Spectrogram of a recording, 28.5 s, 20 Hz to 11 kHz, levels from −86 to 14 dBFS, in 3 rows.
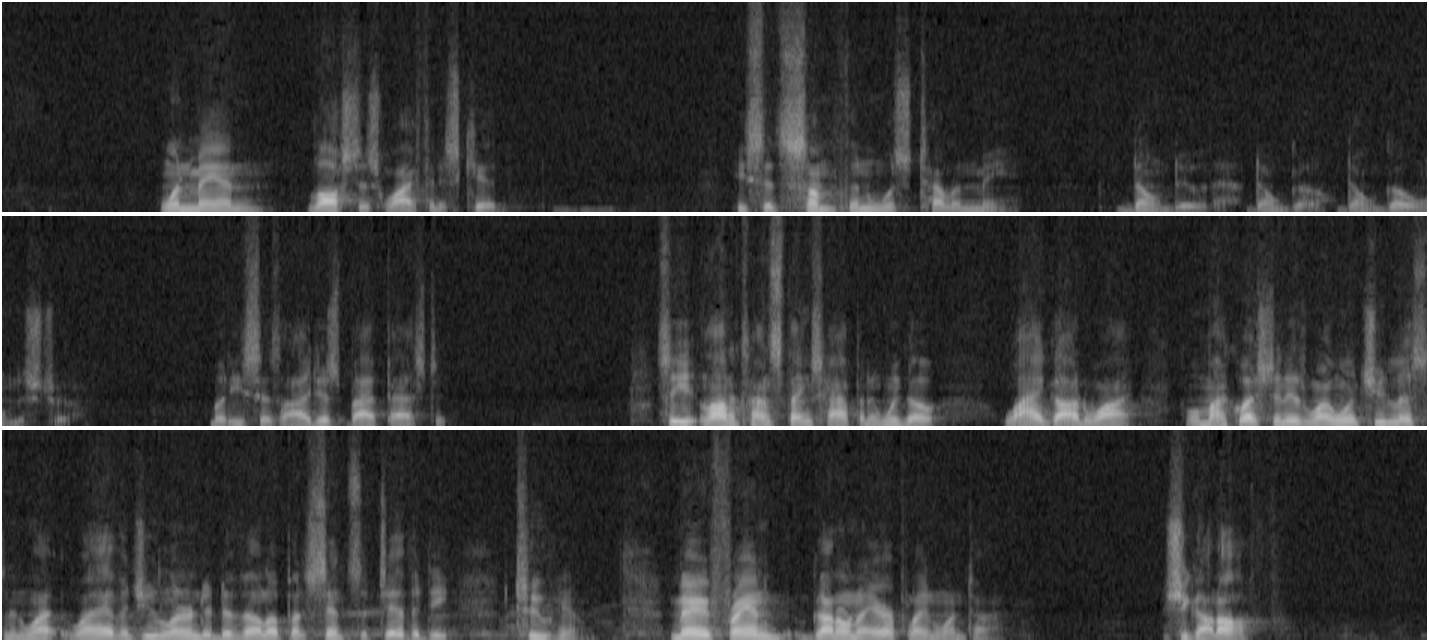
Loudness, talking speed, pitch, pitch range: -24 LUFS, 155 wpm, 135 Hz, 110-150 Hz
